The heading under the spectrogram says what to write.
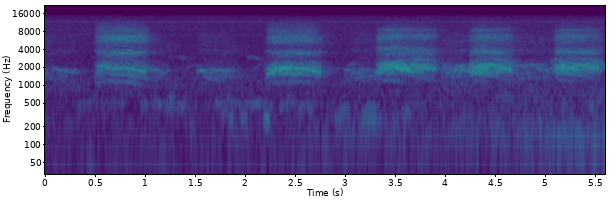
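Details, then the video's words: A crow, recorded in May 2022, gives five harsh, rasping caws, each about half a second long, spaced one to two seconds apart, over a low background rumble. "Crow Sounds"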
